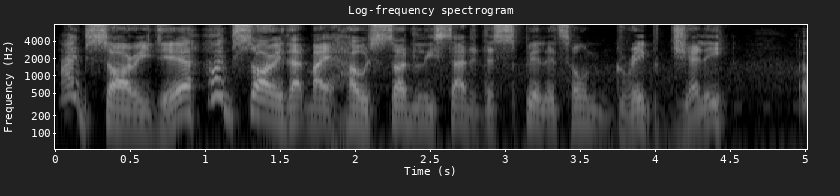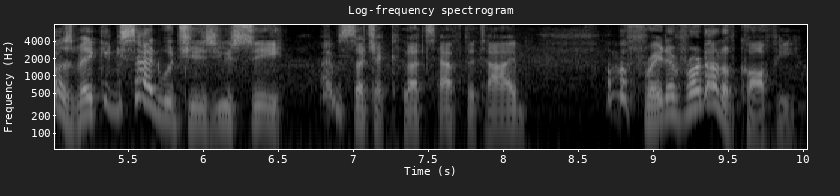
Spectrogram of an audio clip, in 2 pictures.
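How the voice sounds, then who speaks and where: A man voicing an elderly widow who is gentle, apologetic and fussy, talking in a polite, motherly way. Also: mid-range voice, wildly swooping pitch, normal speed.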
